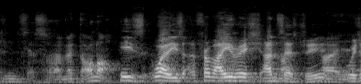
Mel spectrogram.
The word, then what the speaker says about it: McDonagh: Is that how you pronounce that? McDonagh? McDonagh. You McDonagh. can just say it normally. Well, I feel like you have to say it with the Oh, really? with the Scottish accent.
